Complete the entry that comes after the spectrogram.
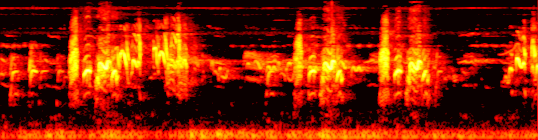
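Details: Sooty-headed bulbul singing to dominate rival birds: fairly soft, liquid, chattering phrases in short clusters about every second, with a steady low hum behind.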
